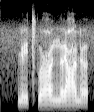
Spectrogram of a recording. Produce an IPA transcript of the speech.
ɳ e t͡sʼ u ʕ œ n ɐ e̯ ʕ a ɳ ɐ

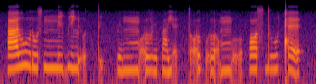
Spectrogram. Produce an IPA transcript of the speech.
a l w u ɾ u s nː i ɓ i lʲ o̰ tː ḭ pː e̤ mː ɔ̰ l v e̤ p a̤ j ɛ̰ tː ɔ̰ l p o̰ l ɔ̰ mː o̰ | ɔ s dʱ u ǃ ɛ

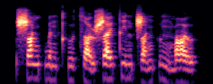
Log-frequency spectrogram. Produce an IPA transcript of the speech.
ʂ ɑ˦ ŋ k w ə˨ n kʰ u˨˦ t͡s ɑ̰˨˩ ʊ̯ ʂ a˦ ɪ̯ t̪ i˥˨ n ʈ͡ʂ ɑ˨˦ ŋ k ʊ˥˨ ŋ m ɑ˥˨ ʊ̯

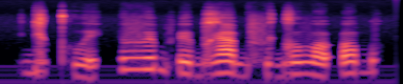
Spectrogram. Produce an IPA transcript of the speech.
ɡ e˦˨ kʷʰ e˨ | v ø˦ b ʔ ø˨ b ɣ a˦˨ b f ɪ˨ ɡ o˦ β ɔ˨ ʔ ɔ˦ b

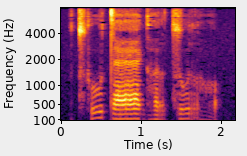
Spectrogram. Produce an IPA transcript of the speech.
t͡sʼ u t æː ɡʱ ʌ r t͡s u r ɔ̤

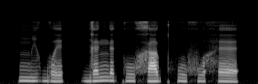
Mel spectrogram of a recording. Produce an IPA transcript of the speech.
m i ɡʷ e | ɡ ɛ ŋ ɛ k u x a kʷʰ e xʷ ʌ h ɛ

